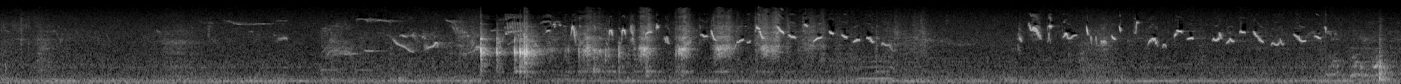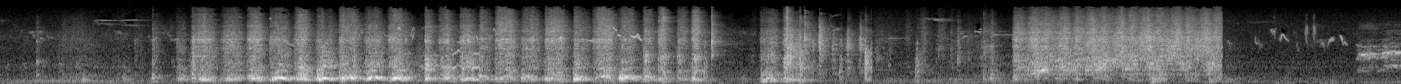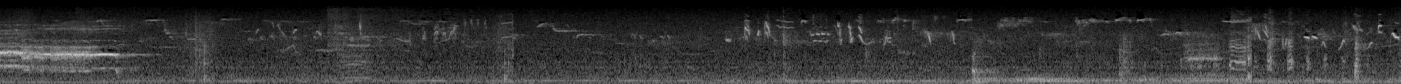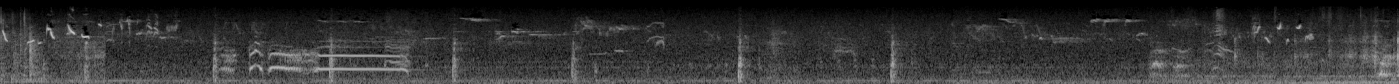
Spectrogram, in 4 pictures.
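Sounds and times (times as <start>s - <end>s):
hacksaw sawing plastic: 4.8s - 8.0s, 15.5s - 22.7s, 23.8s - 26.3s
rooster crowing: 18.0s - 19.0s, 27.5s - 29.8s, 44.2s - 46.4s.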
